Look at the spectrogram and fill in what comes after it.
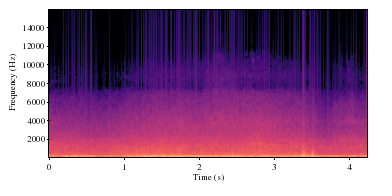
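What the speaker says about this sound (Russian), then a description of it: "В воздухе ветерок по факту достаточно плотный." Strong, dense wind rushes past during a paragliding flight over the western slope of Demerdzhi mountain, a steady low roar with heavy buffeting on the microphone.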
